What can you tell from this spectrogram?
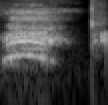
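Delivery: sharp high gasp of realization; excited gasp. Real, not acted. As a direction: gasp as an idea hits. Sudden idea.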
